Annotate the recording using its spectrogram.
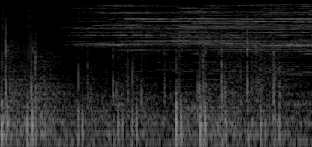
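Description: A bright, glittering shimmer rings steadily.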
